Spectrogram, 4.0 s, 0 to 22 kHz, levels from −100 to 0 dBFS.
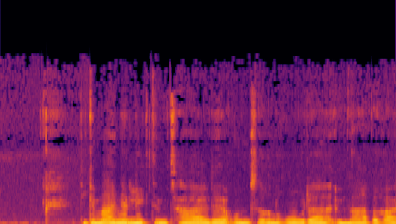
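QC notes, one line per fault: No faults found in this clip.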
